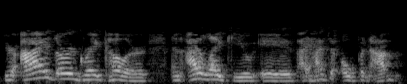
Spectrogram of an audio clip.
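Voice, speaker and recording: A woman fitness coach talking casually to her viewers, her voice raspy and hoarse, in an upbeat, chatty and encouraging way. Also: medium pitch, animated, moderate pace, muffled recording. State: hoarse, voice worn out. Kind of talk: casual vlog talk to camera.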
